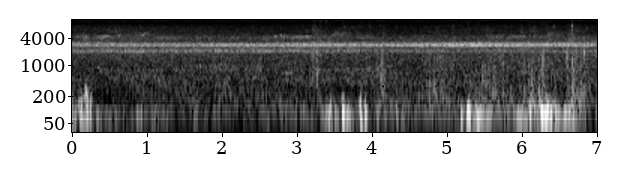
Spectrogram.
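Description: A steady, high-pitched insect chorus in the summer greenery, with dull thuds of footsteps on the paved road at the start and again in the second half.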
